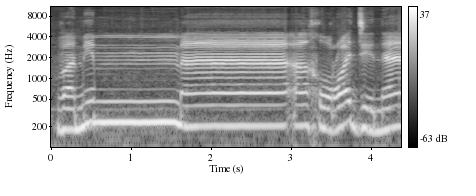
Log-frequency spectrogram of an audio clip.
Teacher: میم پہ شد ہے تو میم پہ غنہ ہوگا، اور یہ جو مد آپ کو نظر آ رہی ہے یہ چھوٹی مد ہے، اس کی مقدار 2.5 حرکات عربیہ ہے.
